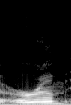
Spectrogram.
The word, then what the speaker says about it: Urim: And they Ummim and Thummim. And how do you say that again? The Ummim and Thummim. Thummim. The Urim and Thummim.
